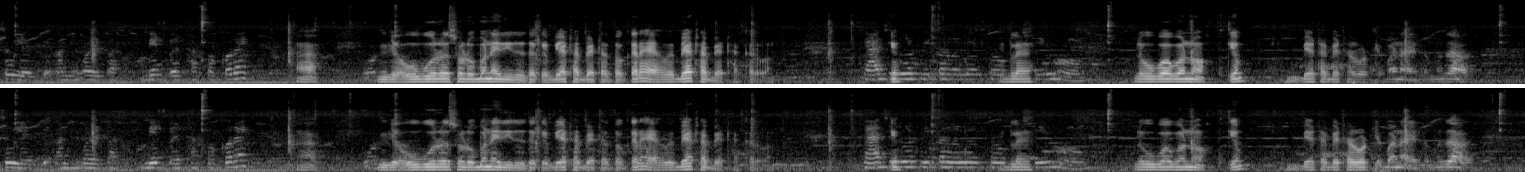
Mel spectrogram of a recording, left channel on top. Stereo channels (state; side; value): normal; both; correlation 0.55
